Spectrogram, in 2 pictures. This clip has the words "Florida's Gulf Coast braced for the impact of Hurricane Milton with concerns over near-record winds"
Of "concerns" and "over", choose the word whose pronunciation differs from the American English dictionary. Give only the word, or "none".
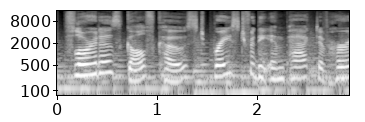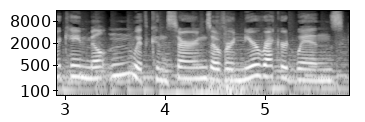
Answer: none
